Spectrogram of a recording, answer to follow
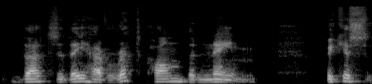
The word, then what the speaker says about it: Namor: she then explained that they have retcon the name because Neymar is no longer pronounced name or it is now pronounced Nam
